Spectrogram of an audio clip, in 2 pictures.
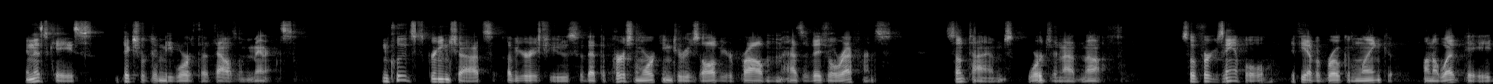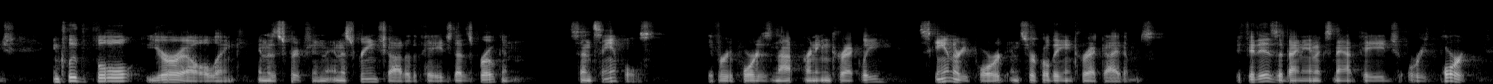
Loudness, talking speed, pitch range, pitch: -28 LUFS, 180 wpm, 85-110 Hz, 95 Hz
